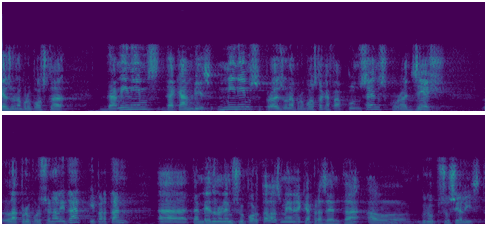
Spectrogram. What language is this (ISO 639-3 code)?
cat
